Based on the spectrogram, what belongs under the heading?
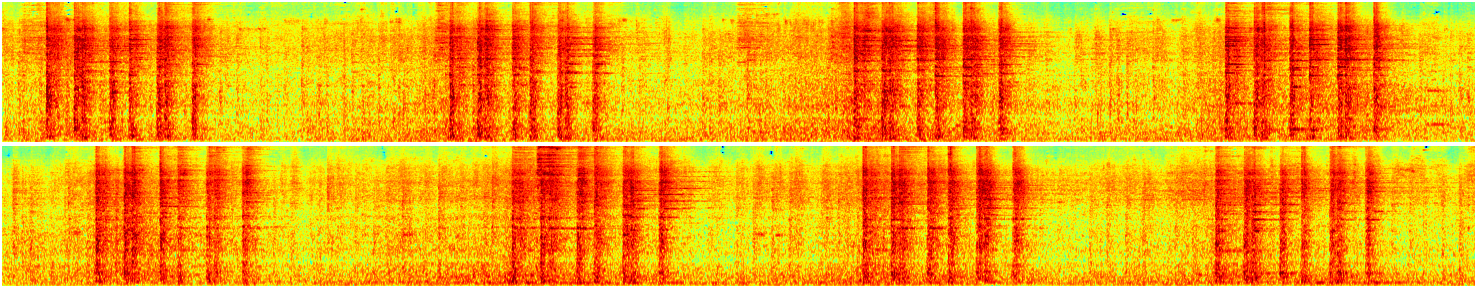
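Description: Freight train rolling slowly past, its car wheels clacking over rail joints in clusters that come about every four seconds over a steady rumble of the passing cars.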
